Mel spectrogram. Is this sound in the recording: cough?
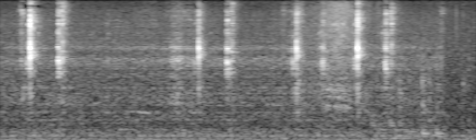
no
